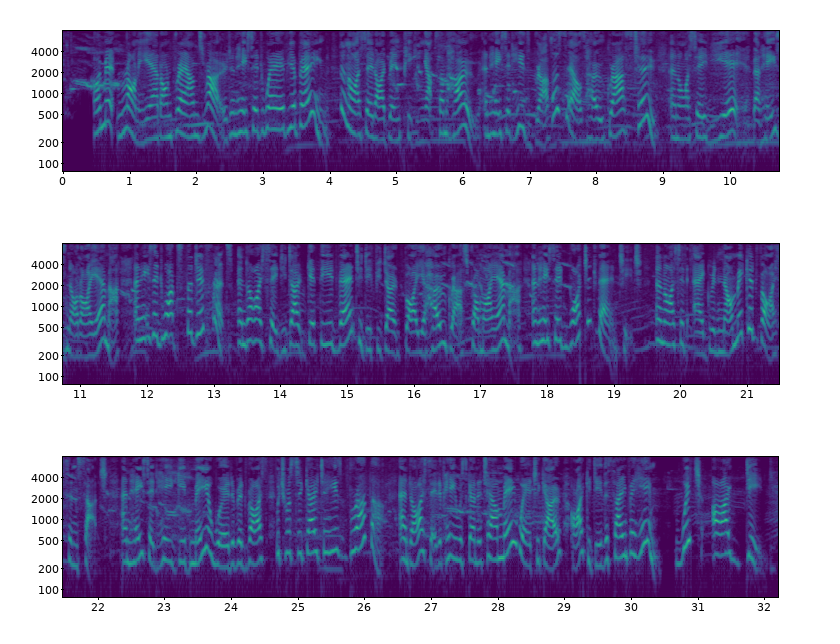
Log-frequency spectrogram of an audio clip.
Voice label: old lady character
